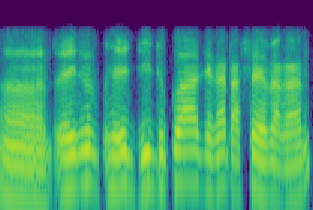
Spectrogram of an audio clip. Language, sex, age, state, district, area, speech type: Assamese, male, 45-60, Assam, Charaideo, rural, conversation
